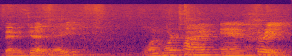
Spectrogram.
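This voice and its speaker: A man's voice: fairly high pitch, normal speed. An older man teaching a karate class, calling out short, commanding cues for students to repeat. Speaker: martial arts instructor. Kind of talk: karate lesson with call-and-response drills. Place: large martial arts studio, indoors. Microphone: far camera. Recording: roomy, distant mic with faint noise.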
